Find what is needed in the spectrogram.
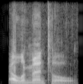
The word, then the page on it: elemental: American English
